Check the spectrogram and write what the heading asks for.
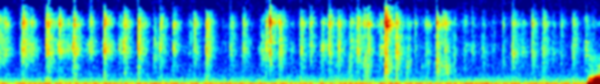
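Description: Rapid, fairly even light ticking, about six or seven ticks a second, over a steady low electrical hum.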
